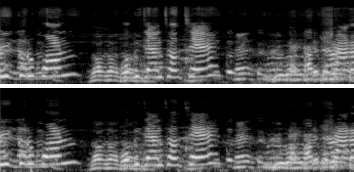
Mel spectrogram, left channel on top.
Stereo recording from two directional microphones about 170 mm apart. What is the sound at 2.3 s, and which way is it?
Speech, 30° left (ahead or behind).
